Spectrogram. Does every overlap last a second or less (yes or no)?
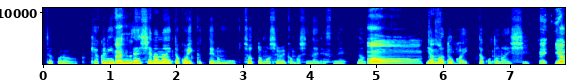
yes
